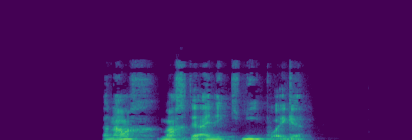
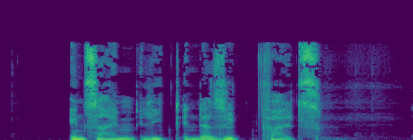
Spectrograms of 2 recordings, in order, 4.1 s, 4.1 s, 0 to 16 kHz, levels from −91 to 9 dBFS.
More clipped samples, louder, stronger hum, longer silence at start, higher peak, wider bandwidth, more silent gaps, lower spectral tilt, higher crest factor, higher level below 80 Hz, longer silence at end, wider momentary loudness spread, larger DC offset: neither; about the same, -22 LUFS vs -20 LUFS; neither; first, 1.05 s vs 0.7 s; about the same, -4 dBFS vs -4 dBFS; second, 9.2 kHz vs 11.5 kHz; neither; first, -6.5 dB/octave vs -4 dB/octave; about the same, 20 dB vs 18 dB; second, -58 dBFS vs -40 dBFS; first, 1.1 s vs 0.95 s; about the same, 9 LU vs 10 LU; neither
